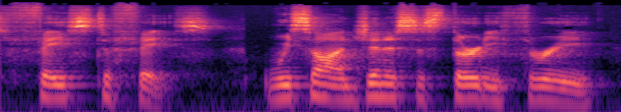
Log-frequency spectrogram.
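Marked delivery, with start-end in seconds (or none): 0.0-1.1 "face to face" slow, each face leaned on; stressed key phrase. Shown as a demonstration. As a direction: drag out "face to face" to underline it. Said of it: "that's a key phrase".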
